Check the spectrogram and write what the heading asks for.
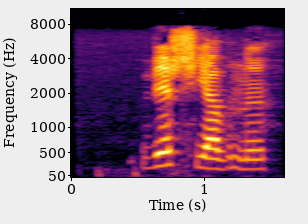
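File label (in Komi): "вешъявны", Komi, female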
